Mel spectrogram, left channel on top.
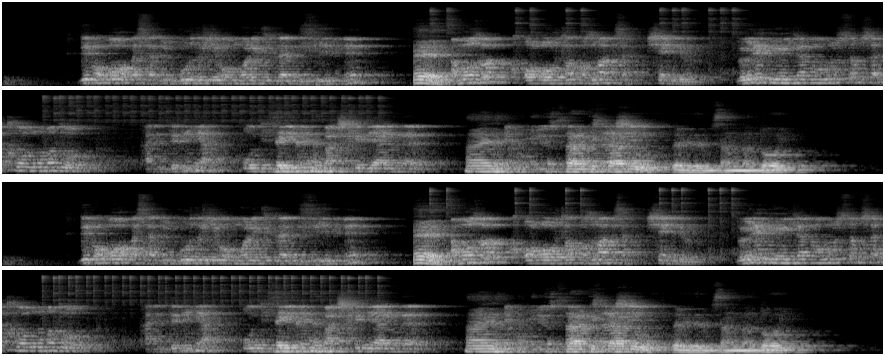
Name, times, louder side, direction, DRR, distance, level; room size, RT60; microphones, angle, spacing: voice 1, 0.8-3.6 4.5-6.9 7.3-9.8 10.2-10.9 11.2-13.0 13.8-15.3, equal, 15° right, -9 dB, 1.4 m, -25 dB
voice 2, 4.1-4.4 11.5-12.0 13.4-13.9 14.5-16.6, left 1 dB, ahead, -4 dB, 0.4 m, -18 dB
sound 1, 4.3-4.5 5.1-5.3 5.6-5.8 6.6-7.3 9.2-12.6, right 4 dB, 35° right, 1.1 m, -36 dB
4.5 x 3.4 x 2.3 m, 1.0 s
head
